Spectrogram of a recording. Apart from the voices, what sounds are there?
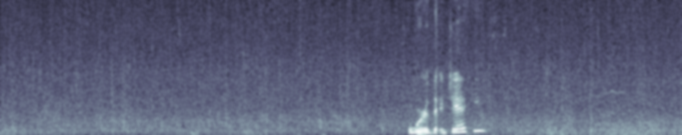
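rain in video game Red Dead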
